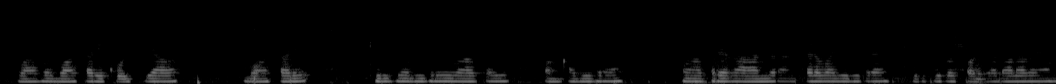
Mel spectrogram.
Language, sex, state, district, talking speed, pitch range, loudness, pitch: Hindi, male, Andhra Pradesh, Krishna, 145 wpm, 130-140 Hz, -47 LUFS, 135 Hz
